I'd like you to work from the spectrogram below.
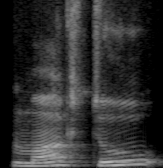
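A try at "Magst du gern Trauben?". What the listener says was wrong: मार्क्स, मोक्स नहीं, मार्क्स।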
